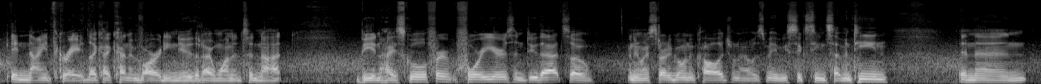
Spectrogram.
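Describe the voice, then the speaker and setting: A man's voice: lowish voice, a little mellow, slight background noise. A man from Florida in his thirties, telling his life story in an oral history interview, reflective and rambling with many fillers and restarts.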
